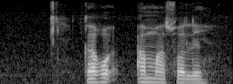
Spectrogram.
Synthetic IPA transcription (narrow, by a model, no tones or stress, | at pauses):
kʼaɣʊ | amaswalɪ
